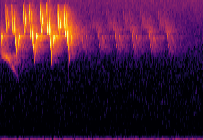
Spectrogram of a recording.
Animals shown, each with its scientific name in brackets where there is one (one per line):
Ovenbird (Seiurus aurocapilla)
